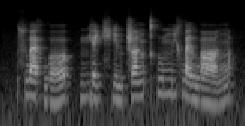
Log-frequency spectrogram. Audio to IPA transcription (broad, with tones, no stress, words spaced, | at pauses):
swä˥˩xwɔ˧˥ | mjɛ˧˥t͡ɕʰi˨˩nʈ͡ʂɑ˥ŋ kʰu˥ mi˥xwä˨ lwɑ˨˩˦ŋ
